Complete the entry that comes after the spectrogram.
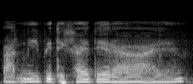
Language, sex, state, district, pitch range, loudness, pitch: Hindi, male, Arunachal Pradesh, Papum Pare, 110-125 Hz, -15 LUFS, 115 Hz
